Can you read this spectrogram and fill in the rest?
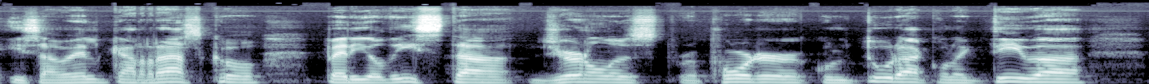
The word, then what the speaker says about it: Carrazco: I guess, you know, if we say her name the proper way, it's Carrasco, which is always fun to do because there's nothing like being able to roll your R's.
